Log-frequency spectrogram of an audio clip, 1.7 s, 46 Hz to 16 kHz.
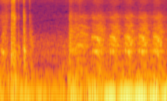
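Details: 2008 Hyundai Santa Fe 2.2 L diesel, ~320,000 km, broke down on freeway; crank sensor waveform checked while cranking; slow even crank ~7 pulses a second, never fires; crank sensor signal looked wrong, cause unconfirmed.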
